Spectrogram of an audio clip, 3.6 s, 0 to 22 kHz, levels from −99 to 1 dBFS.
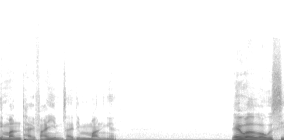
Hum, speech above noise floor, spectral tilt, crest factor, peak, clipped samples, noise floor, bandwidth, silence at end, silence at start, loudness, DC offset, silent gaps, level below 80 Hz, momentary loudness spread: none; 31 dB; -7 dB/octave; 20 dB; -26 dBFS; under 0.1%; -76 dBFS; 13.5 kHz; 0 s; 0 s; -45 LUFS; under 0.1%; none; -64 dBFS; 14 LU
